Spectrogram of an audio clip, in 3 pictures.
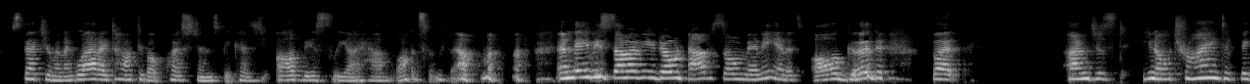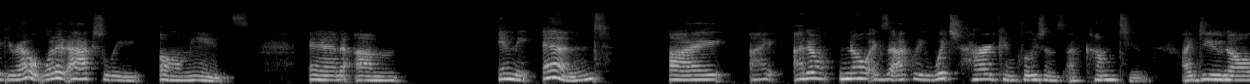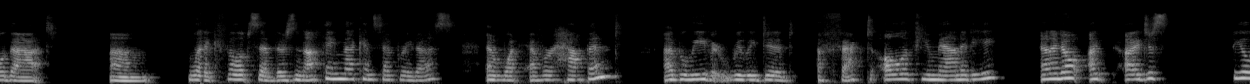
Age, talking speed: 40-59, 145 wpm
